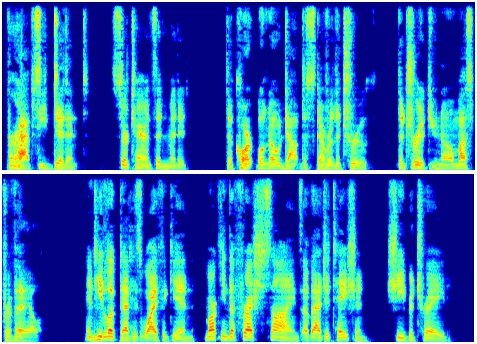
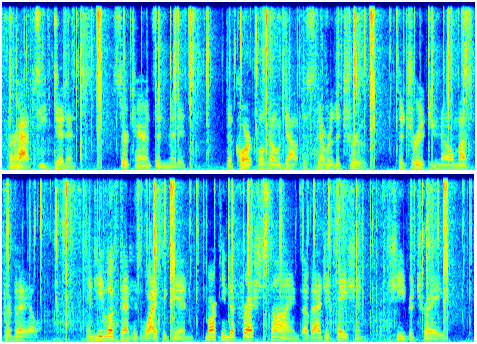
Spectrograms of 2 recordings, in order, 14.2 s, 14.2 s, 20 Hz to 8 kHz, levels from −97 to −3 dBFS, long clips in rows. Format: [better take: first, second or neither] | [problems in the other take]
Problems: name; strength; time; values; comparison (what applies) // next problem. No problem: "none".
first | background sound (Wood); as loud as the speech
